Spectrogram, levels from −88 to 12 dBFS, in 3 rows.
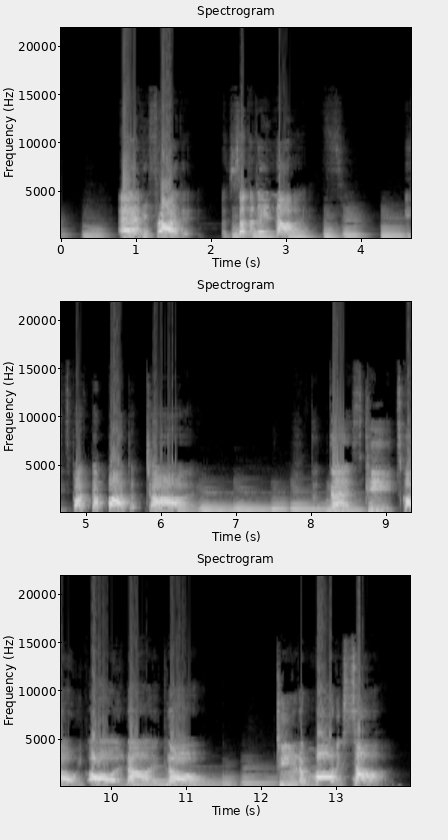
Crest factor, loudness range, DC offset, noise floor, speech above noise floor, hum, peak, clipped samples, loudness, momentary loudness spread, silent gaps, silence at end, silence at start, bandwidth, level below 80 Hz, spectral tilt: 12 dB; 5 LU; under 0.1%; -34 dBFS; 24 dB; none; 0 dBFS; 2%; -10 LUFS; 17 LU; none; 0.4 s; 0 s; 20 kHz; -54 dBFS; -3 dB/octave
